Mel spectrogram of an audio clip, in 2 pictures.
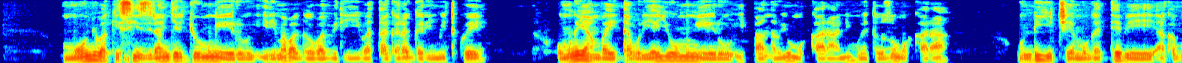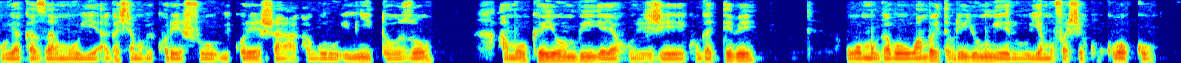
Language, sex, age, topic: Kinyarwanda, male, 25-35, health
